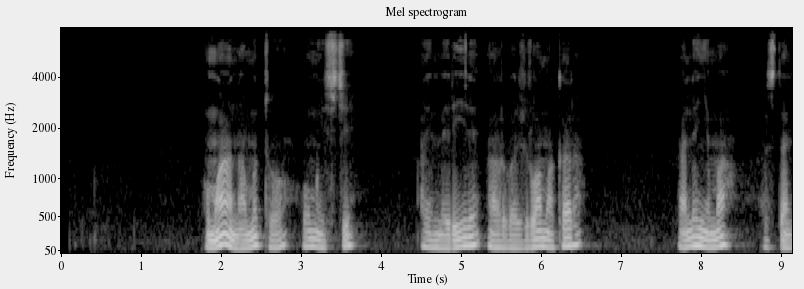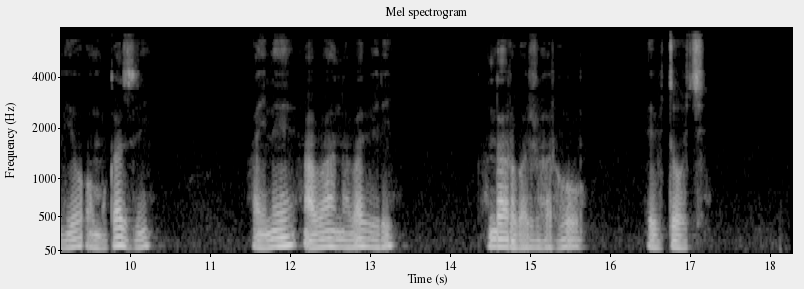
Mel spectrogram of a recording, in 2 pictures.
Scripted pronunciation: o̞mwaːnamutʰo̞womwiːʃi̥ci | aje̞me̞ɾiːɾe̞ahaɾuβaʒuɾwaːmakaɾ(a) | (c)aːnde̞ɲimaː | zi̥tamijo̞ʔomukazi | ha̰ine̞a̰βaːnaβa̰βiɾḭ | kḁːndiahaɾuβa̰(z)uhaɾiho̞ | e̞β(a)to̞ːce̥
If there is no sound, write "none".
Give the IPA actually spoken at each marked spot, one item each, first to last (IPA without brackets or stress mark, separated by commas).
a, k, ʒ, i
